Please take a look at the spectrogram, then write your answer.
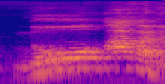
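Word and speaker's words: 놓아: 노타에 아가 붙는 건데 이 경우는 발음을 하면 노아가 됩니다. 그렇죠? 어떤 차이가 생겼습니까? 어떤 차이가 생겼어요? 어떤 차이가 생겼습니까? 두 개. 어떤 차이가 생겼어? 어? 그치. 히읗이 지금 탈락된 거예요.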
